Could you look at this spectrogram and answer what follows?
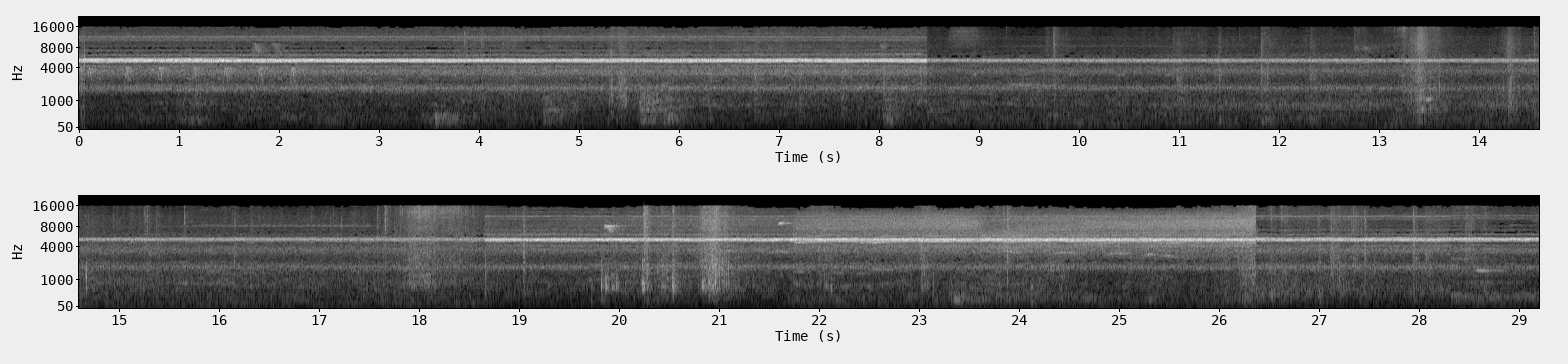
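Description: Steady, high-pitched drone of forest insects, dropping in level for about ten seconds in the middle and then returning. Faint scrapes and knocks of a wooden stick digging into soil come now and then beneath it.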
